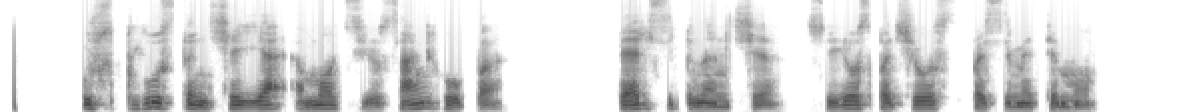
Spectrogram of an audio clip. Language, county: Lithuanian, Kaunas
